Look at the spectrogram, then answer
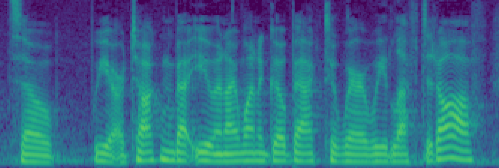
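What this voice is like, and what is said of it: Polished, smooth radio-style voice. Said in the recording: “you have such a nice radio voice”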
